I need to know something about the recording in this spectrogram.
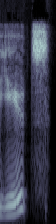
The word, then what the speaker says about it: Utes: about it, and he's like, "You mean the Utes?" Okay. And I was like, oh, yeah. I don't know that I can go back and fix all the spots in that episode that I said Utes.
